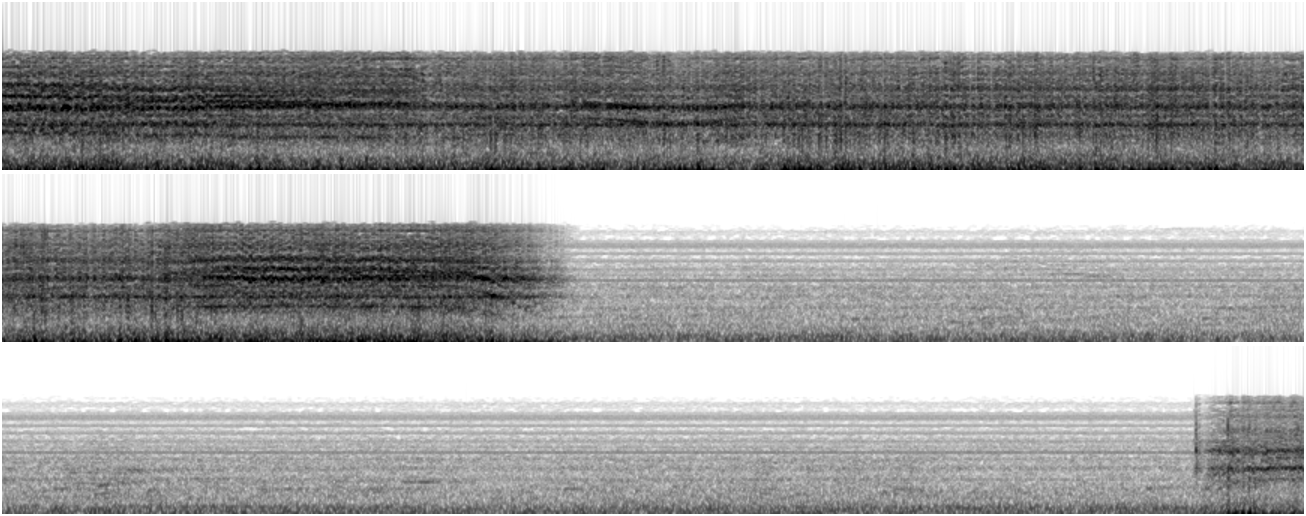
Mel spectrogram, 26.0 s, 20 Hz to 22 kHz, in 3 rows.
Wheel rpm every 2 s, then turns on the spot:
190, 190, 180, 200, 200, 180, 10, 0, 0, 0, 0, 0, 20.
none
